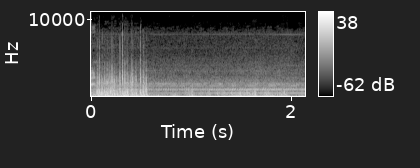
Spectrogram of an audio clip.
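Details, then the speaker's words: Fan motor in an HVAC unit on a service call, just after the system turns on: a steady hum with a gritty rumble from bad bearings, far louder than the neighboring unit; it seems to drop voltage intermittently. "pretty bad bearing noise going on in there so um I mean we've got one right next to us we can compare A lot quieter"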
